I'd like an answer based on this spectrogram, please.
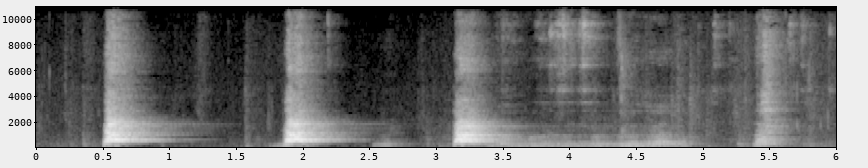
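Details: A Pharaoh Hound gives four sharp, loud barks spaced about a second or two apart, barking at and scaring the neighbors.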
